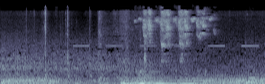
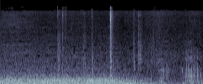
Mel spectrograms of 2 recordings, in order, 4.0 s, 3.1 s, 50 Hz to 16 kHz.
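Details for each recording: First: 2007 Proton Satria Neo showing 88,960 on the clock, engine and traction control lights on: quiet until the engine catches, then a few sharp high chirps ride over the rough start-up rumble; squeak on cold start, source unknown. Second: 2007 Proton Satria Neo 1.6 petrol, 88,960 miles, at idle after a start with a squeak, engine and traction control lights on: smooth, even idle with no misses or knocks, some handling clicks and rattles; engine sounds healthy.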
